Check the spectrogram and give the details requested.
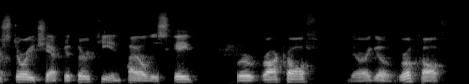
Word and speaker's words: Rokoff: is cough r-o-k-o-f-f and if i say rock off please forgive me uh that's the way i pronounced the name when i was quite young i first read this and old habits sometimes a hard part to bypass but rokoff is our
